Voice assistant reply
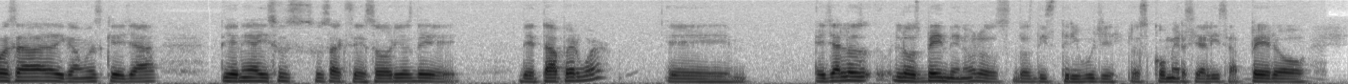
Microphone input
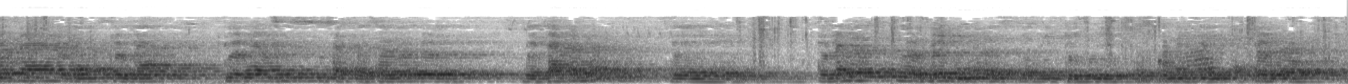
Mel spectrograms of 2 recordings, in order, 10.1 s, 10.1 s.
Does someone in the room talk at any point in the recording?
Yes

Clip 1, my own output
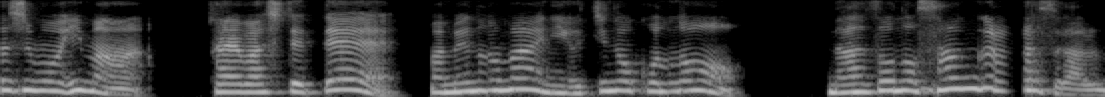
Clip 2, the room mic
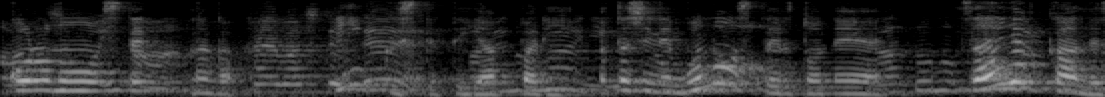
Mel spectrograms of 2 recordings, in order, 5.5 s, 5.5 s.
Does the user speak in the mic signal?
Yes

